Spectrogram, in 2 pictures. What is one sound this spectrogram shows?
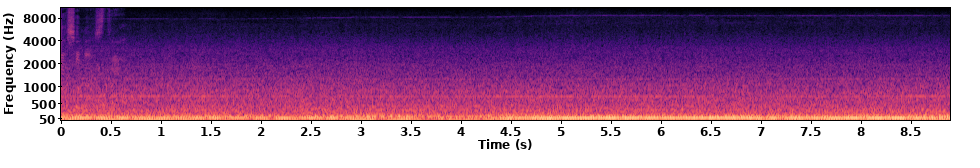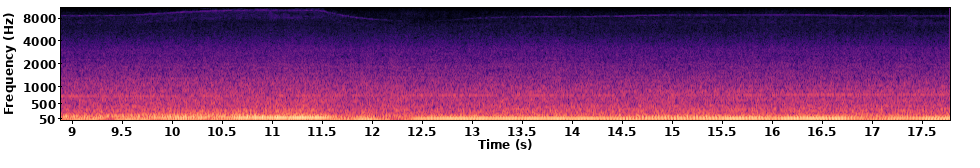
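A truck engine drones steadily as the truck drives along a highway.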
